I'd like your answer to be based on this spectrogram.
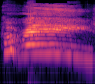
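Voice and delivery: loud crowd cheer; a big joyful cheer; shouted hooray. Acted. The crowd cheering Lyle, loud and joyful. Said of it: "shouted the crowd".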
